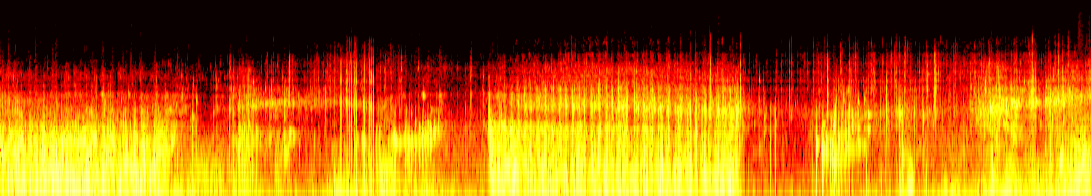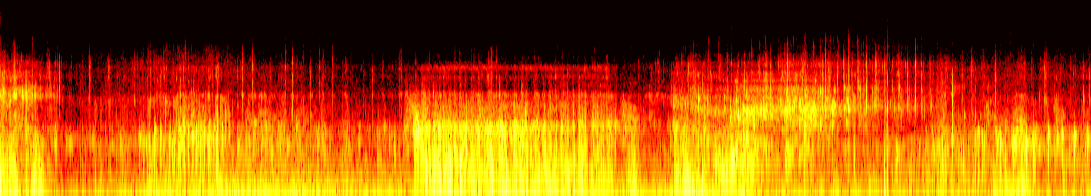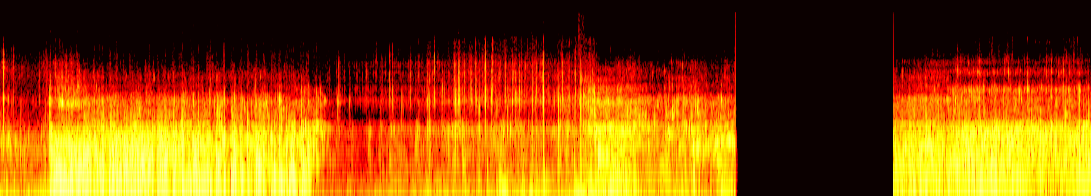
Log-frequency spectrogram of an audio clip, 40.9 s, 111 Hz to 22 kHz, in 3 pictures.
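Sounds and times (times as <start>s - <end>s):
low underwater rumble: 0.0s - 36.5s
water gurgling underwater: 0.0s - 36.5s, 38.4s - 40.9s.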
